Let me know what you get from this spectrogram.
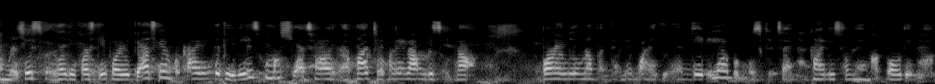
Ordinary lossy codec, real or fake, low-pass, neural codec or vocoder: none; fake; none; codec, 16 kHz, 1 kbps, FreqCodec, larger model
